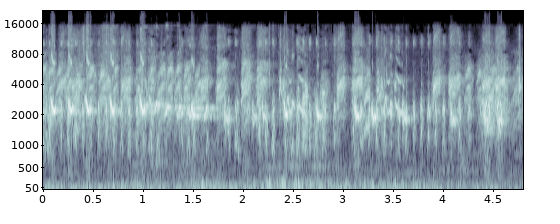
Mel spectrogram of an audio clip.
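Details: Busy calling of Yellow-vented Bulbuls (trucukan) played to lure wild birds down for trapping: continuous bright, bubbling chirps from several birds overlapping, with pulsing rhythmic notes and no pauses.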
